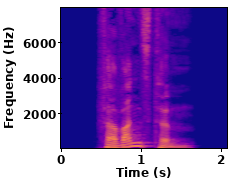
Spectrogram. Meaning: strong dative masculine/neuter singular of verwanzt
- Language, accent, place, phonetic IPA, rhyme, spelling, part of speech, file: German, Germany, Berlin, [fɛɐ̯ˈvant͡stəm], -ant͡stəm, verwanztem, adjective, De-verwanztem.ogg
